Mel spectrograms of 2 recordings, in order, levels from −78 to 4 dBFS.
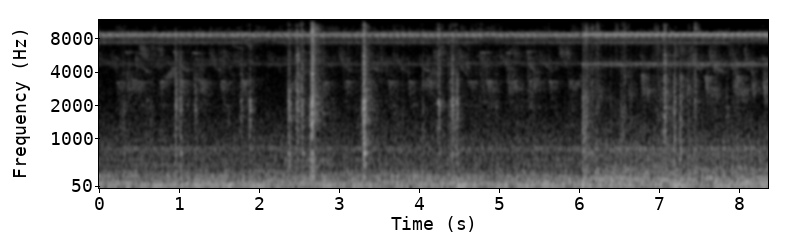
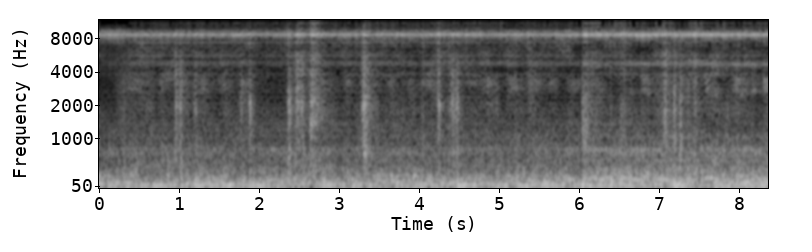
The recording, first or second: first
